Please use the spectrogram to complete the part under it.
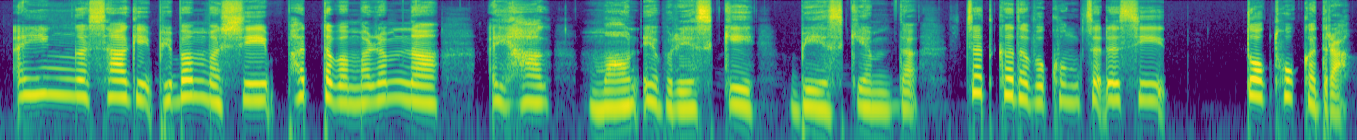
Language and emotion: Manipuri, fearful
